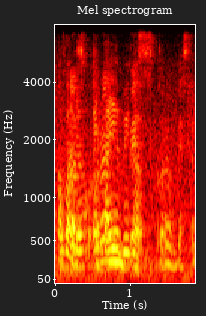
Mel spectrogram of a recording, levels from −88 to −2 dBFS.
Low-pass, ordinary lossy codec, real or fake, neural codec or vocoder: 7.2 kHz; none; real; none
